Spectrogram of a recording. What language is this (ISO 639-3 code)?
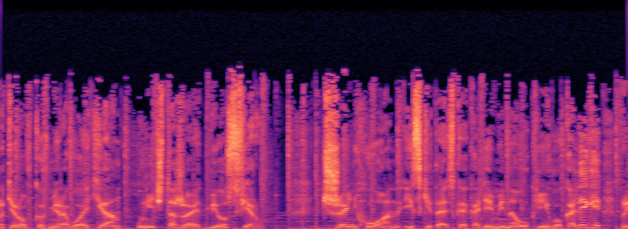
rus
